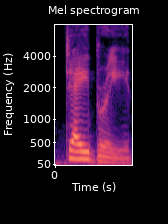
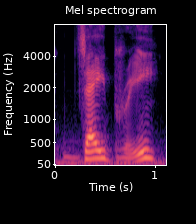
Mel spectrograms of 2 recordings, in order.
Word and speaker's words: debris: And debris, that's a difficult word. I mean, it's not pronounced the way you'll expect it. So, this is the spelling is uh d e b r i s and you pronounce it as, for example, you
